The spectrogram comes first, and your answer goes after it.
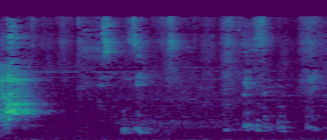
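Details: Shih Tzu asking to play gives one short bark at the start, followed by quiet speech and faint household noises.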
